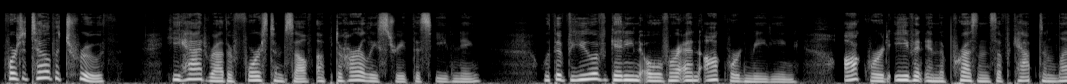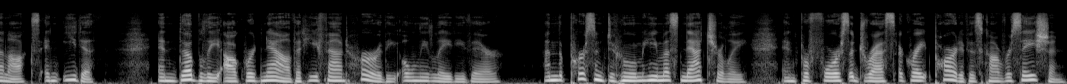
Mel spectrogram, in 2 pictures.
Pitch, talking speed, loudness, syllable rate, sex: 165 Hz, 180 wpm, -19 LUFS, 5.3 syllables/s, female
